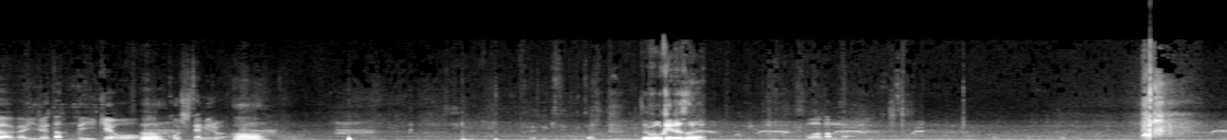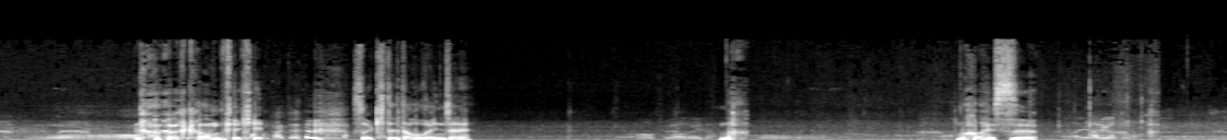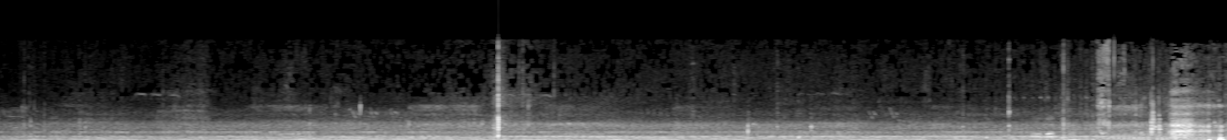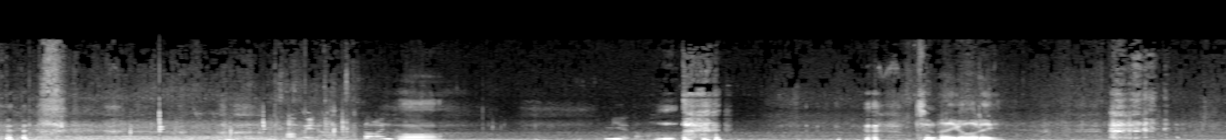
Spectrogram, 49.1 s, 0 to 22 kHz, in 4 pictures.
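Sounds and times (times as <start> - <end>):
people talking: 0.0 - 3.0, 5.2 - 8.5, 12.8 - 17.0, 18.4 - 20.6, 21.8 - 23.9, 34.7 - 35.6, 39.6 - 41.3, 46.0 - 46.9
golf club hitting ball: 11.4 - 12.1, 29.4 - 30.0
drawn-out rising voice: 12.6 - 13.7, 19.7 - 21.8
background music: 19.3 - 40.3.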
